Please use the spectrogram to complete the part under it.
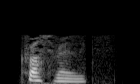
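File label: "crossroads", English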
